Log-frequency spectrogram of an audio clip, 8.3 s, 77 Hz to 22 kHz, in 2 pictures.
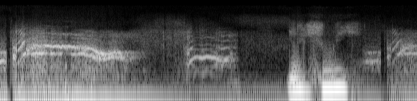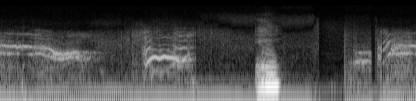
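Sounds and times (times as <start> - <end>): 
woman screaming in a long strained wail: 0.1 - 2.4, 3.8 - 6.2, 7.8 - 8.3
speech: 2.9 - 3.6, 6.8 - 7.0.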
